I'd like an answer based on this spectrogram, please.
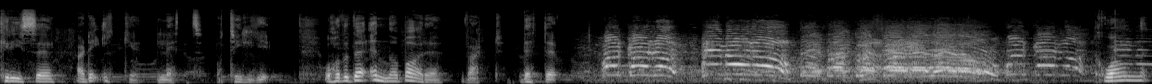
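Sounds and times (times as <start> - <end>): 
speech: 0.0 - 7.0, 11.0 - 11.5
crowd of demonstrators shouting in central Madrid: 5.8 - 11.5.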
